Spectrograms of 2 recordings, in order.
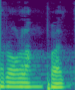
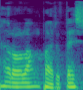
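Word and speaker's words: Barthes: Jadi dari Roland Bat, ini bacanya Roland Bat ya. Yo, kalau susah Rolang Bartes juga ndak apa-apa nama aja kok.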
